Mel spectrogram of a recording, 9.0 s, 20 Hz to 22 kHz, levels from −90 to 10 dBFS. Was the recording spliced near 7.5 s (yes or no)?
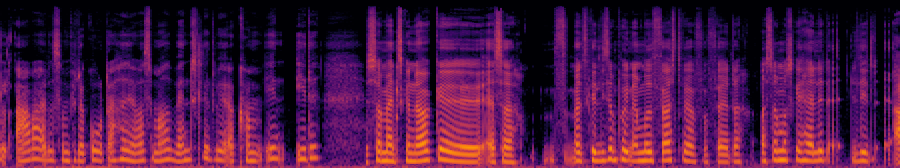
no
